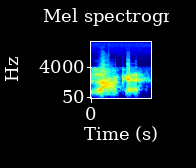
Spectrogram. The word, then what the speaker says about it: Csonka: nickname a well my name spelled CSO nka pronounced chunka it's Hungarian and a lot of people uh you know are getting confused by the C and the S uh pronounced it wrong so I just uh it's actually pronounced Sanka like the C is silent just s o n Ka Sanka but people had trouble remembering that so I just said or zanka I put a z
